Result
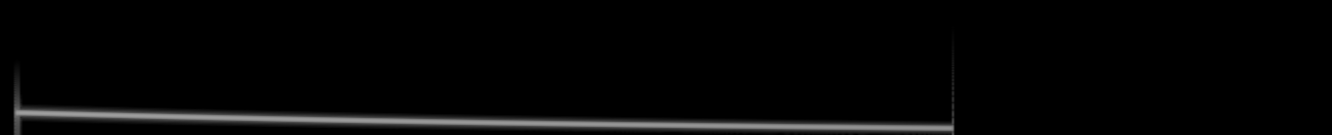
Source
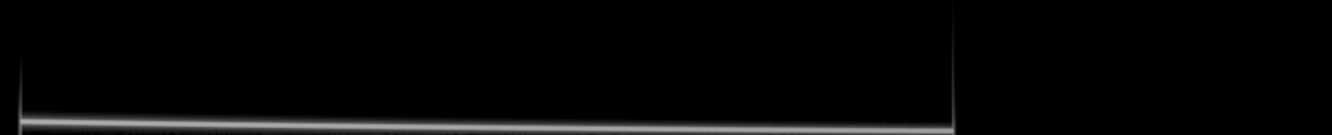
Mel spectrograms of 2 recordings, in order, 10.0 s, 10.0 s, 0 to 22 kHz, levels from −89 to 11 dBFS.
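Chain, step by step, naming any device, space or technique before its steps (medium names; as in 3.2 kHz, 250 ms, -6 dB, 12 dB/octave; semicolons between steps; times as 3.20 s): chipmunk voice (pitch shift +8.5 st); trim -6 dB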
